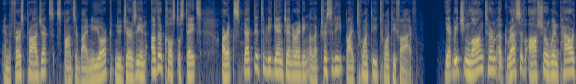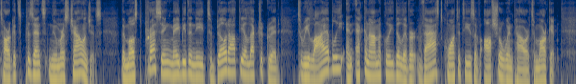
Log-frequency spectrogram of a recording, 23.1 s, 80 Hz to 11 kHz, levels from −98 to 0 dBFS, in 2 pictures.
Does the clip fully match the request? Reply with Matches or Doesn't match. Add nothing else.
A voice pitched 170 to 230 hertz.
Doesn't match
